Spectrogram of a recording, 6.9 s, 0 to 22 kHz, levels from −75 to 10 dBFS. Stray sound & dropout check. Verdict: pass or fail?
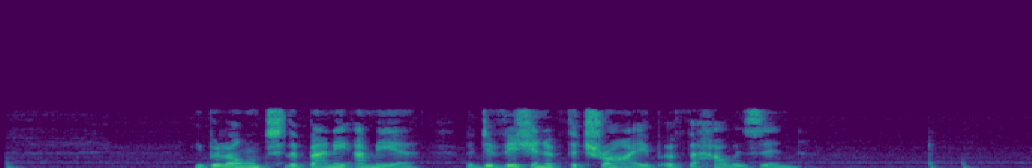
pass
